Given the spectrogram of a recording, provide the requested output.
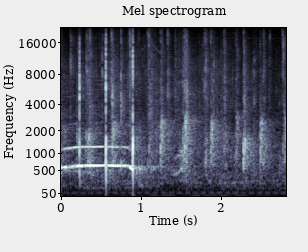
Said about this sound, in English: Can you applaud these guys, please?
